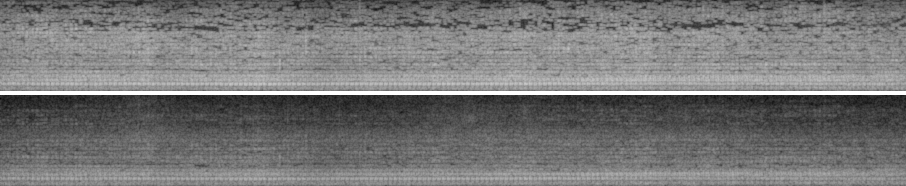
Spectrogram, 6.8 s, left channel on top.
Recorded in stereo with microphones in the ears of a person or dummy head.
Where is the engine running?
80° left.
